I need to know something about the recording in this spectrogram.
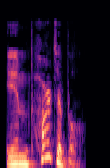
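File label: "impartible", British English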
